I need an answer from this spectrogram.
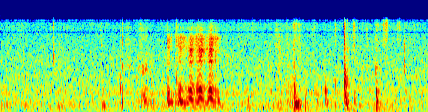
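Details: Young goat playing and jumping on a picnic table with its cousins gives one short, wavering, quavering bleat near the middle, followed by several sharp knocks and taps over a quiet background hiss.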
